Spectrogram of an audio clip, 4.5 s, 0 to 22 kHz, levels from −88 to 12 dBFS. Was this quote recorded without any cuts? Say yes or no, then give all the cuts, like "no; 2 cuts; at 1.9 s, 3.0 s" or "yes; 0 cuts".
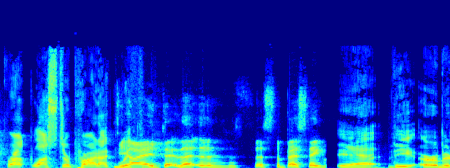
no; 2 cuts; at 1.1 s, 3.2 s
